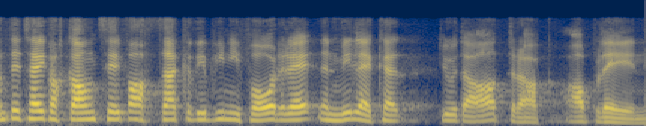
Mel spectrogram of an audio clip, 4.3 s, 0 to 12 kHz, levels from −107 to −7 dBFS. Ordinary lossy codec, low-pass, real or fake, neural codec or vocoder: none; 7.2 kHz; fake; codec, 16 kHz, 0.8 kbps, ZipCodec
